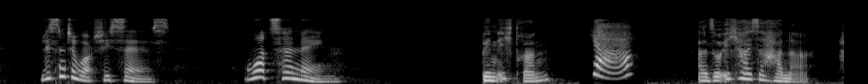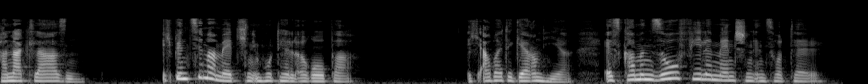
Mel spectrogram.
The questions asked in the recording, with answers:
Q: What's her name?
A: That was Hanna Klasen.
